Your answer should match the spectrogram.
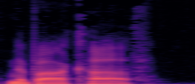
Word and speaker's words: Nabokov: I just learned how to pronounce his name, by the way, Nabokov.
